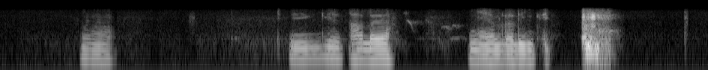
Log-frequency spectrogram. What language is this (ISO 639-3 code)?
sat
